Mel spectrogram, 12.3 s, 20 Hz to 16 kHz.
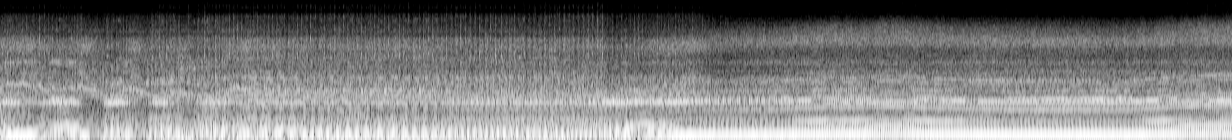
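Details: Husqvarna 128L string trimmer that would not start because of flooding, run after the carburetor was replaced: it settles from a wavering idle to a steady higher buzz that holds even with no stumbling, running properly.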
